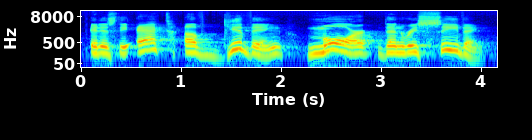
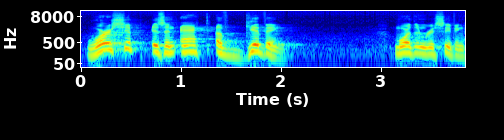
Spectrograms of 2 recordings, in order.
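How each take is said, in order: First: "It is the act of giving more than receiving" said slowly, weight on "more"; slow emphatic statement. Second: Said in the usual way. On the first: Shown as a demonstration. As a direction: lean hard on "more", slow and deliberate. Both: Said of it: "one of the most important statements".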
